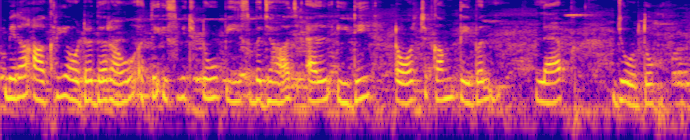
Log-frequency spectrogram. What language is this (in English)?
Punjabi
